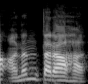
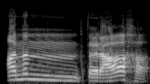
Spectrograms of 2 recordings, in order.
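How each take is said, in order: First: Said in the usual way. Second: अनंतराह very slowly, syllables stretched; drawn-out term. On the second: Shown as a demonstration. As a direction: hold the nasal and long vowel in अनंतराह. Teacher stretches the new term. (अनंतराह को खूब खींचकर, धीरे)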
